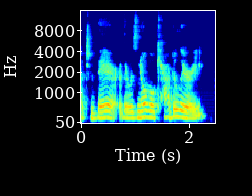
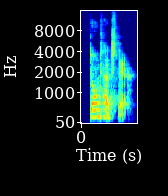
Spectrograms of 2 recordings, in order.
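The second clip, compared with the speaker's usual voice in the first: firm, stern, commanding grandfatherly voice, acted; 2 semitones higher than usual. Retelling what a grandpa said on walking in: imitating a commanding tone. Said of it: "in a more so of a commanding tone of voice".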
